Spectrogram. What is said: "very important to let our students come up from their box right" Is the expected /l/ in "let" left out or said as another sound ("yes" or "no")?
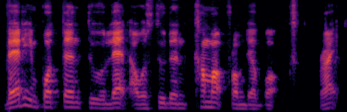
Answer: no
